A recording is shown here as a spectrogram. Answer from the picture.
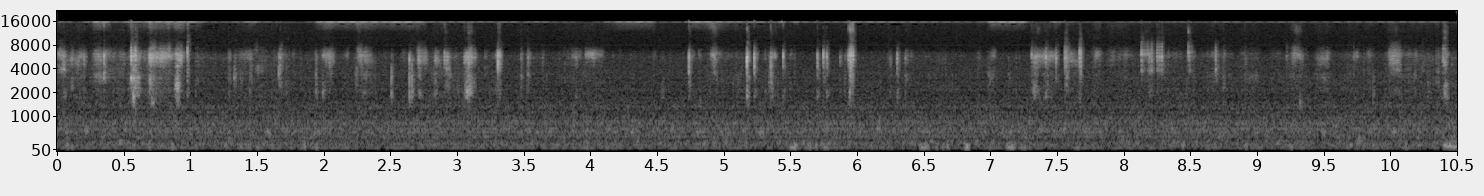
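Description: Thin origami paper being folded and pressed by hand, with faint, irregular crinkles and small scratchy crackles as the creases are pushed in.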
